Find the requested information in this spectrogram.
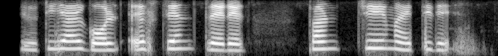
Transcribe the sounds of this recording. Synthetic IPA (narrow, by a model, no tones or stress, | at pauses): juʈiajɡolɖḛkst͡ɕend͡ʑʈɾeɖeɽ | pəɳ | t͡ɕimaɦijt̪iːd̪e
